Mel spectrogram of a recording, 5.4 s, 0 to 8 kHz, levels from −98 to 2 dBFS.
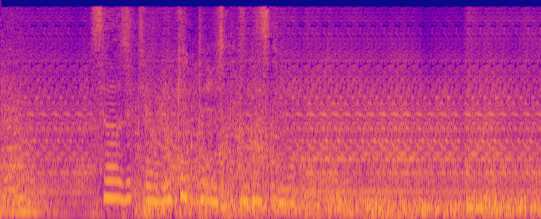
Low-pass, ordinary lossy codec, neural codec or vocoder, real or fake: none; none; codec, 16 kHz, 1.1 kbps, Voila-Tokenizer; fake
